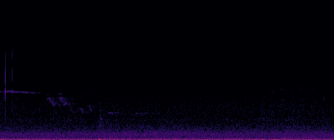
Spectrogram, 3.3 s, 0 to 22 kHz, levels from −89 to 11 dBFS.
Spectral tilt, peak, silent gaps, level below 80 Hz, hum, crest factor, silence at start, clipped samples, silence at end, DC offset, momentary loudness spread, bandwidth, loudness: -6 dB/octave; -38 dBFS; none; -58 dBFS; none; 18 dB; 0 s; under 0.1%; 0 s; under 0.1%; 3 LU; 13 kHz; -59 LUFS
